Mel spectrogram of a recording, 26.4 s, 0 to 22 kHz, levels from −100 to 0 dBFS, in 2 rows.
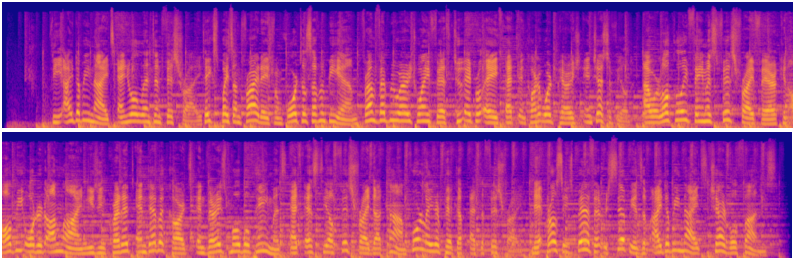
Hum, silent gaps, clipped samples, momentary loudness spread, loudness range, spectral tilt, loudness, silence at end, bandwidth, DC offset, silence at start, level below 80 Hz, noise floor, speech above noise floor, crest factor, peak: none; none; under 0.1%; 7 LU; 2 LU; -5 dB/octave; -19 LUFS; 0.2 s; 17.5 kHz; under 0.1%; 0.25 s; -34 dBFS; -47 dBFS; 28 dB; 18 dB; 0 dBFS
